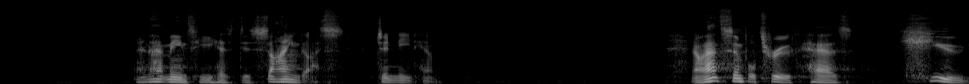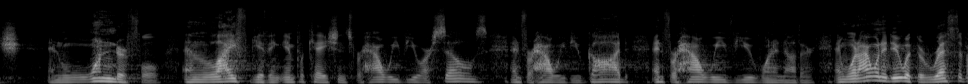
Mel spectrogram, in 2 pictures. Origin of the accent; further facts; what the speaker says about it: Southern United States, United States; I'm a Southerner and not a Westerner, a Northerner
